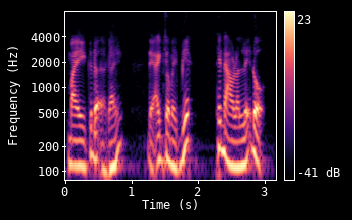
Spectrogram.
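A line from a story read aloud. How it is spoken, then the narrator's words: Laughing loudly. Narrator (Vietnamese): Tôi cũng nhanh chóng cười lớn rồi đáp lại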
